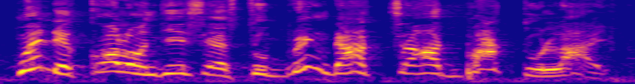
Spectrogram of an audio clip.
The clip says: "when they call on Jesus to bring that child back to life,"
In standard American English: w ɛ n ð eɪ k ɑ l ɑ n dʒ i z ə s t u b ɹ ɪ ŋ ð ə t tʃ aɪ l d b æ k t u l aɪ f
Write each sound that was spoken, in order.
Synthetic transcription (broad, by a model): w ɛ n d eɪ k ɑ l ɑ n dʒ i s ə s t u b ɹ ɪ ŋ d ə t tʃ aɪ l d b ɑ k t u l aɪ f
